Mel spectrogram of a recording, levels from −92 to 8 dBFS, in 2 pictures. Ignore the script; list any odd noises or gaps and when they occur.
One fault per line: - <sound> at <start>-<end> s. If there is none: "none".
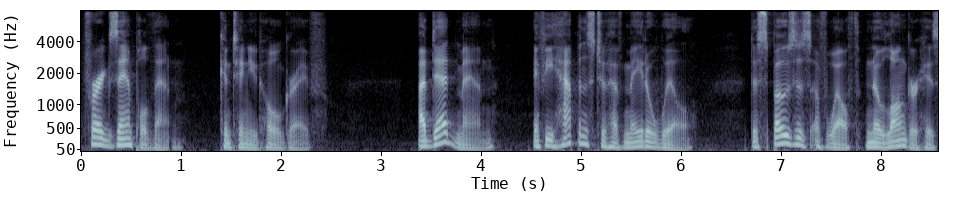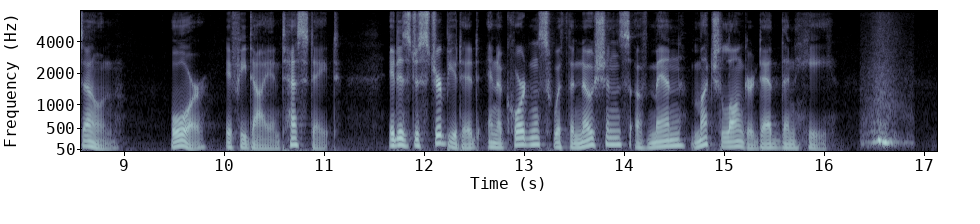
- whoosh at 16.4-16.9 s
